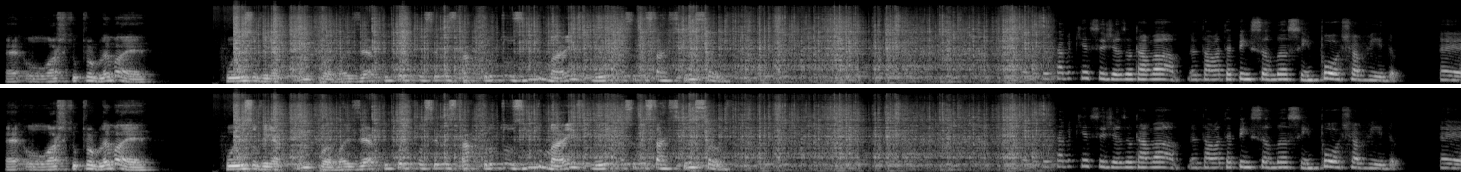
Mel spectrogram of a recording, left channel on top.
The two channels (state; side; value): normal; both; correlation 0.82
